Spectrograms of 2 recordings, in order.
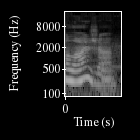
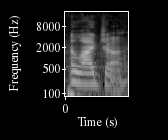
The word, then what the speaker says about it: Elijah: elijah which you know they say his name is elijah but no one ever calls him elijah anyway and it's not elijah it's elijah just saying um so he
